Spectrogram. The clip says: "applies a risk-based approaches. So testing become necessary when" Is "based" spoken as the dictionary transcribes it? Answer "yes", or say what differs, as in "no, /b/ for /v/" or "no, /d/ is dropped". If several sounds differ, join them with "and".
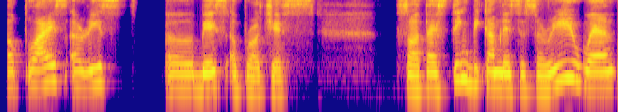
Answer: no, /t/ is dropped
